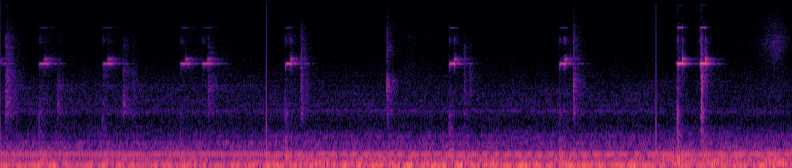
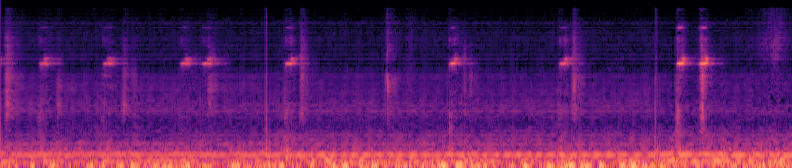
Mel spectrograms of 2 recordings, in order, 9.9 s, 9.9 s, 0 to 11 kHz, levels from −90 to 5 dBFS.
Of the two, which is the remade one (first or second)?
second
